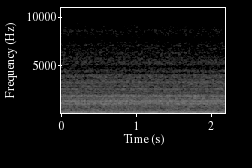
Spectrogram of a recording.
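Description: Faint steady hiss with a low hum underneath, unchanging, with no distinct event: background room tone.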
